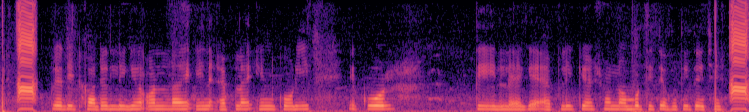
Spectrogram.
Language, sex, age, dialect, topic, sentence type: Bengali, female, 18-24, Western, banking, statement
